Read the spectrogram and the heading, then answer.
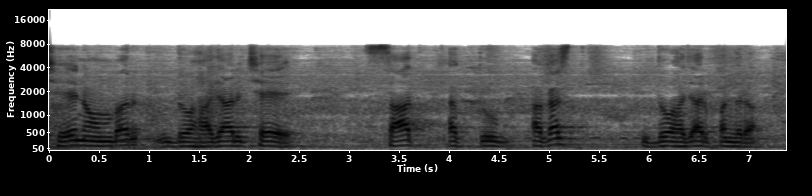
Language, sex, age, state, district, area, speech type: Urdu, male, 18-30, Uttar Pradesh, Gautam Buddha Nagar, rural, spontaneous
